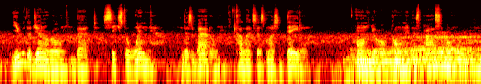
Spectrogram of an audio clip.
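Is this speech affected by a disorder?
No.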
